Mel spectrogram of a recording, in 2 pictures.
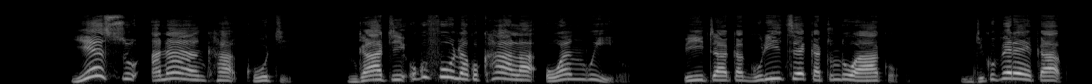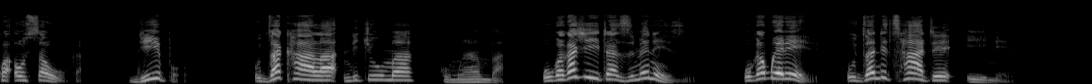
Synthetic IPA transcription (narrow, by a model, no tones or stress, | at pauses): jɛsuanaːŋkʰakuːtḭ | ŋɡatiʔukufunakukʰalauwaŋɡwiːɾɔ | pitakaɡulit͡sʰɛkatunduwaːkɔ̰ | ndikupɛɾɛkakwaʔɔsaṵːkḁ | ndipɔ | ud͡zakʰalandit͡ʃuma | kumwaːmba̰ | ukakat͡ʃitazimɛnɛ̰ːzi | ukaɓwɛɾɛɾɛ | ud͡zandit͡sʰatɛiːnɛ̰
